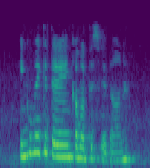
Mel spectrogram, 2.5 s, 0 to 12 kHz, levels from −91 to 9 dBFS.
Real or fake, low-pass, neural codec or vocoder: real; 7.2 kHz; none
